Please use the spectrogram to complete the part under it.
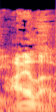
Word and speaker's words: Islay: Islay, so yeah, I've been pronouncing it right.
